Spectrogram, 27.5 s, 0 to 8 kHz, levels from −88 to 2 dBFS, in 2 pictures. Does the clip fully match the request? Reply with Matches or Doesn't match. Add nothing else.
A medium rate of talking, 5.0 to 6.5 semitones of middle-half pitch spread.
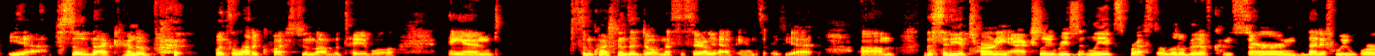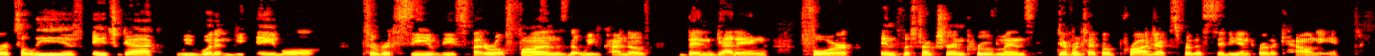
Doesn't match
